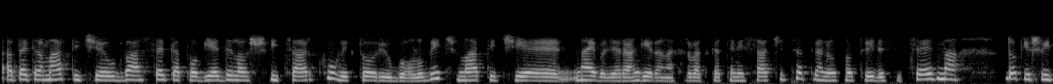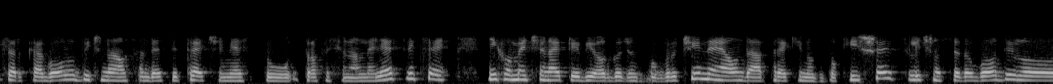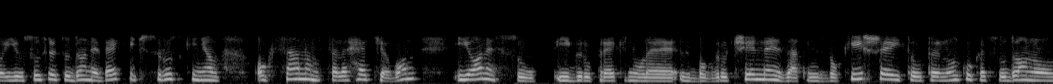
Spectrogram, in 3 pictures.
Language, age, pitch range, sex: Croatian, 40-59, 180-220 Hz, female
